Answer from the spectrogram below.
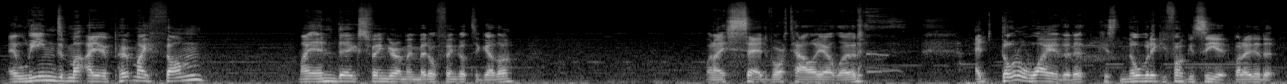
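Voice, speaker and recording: A man's voice: medium pitch, a little slow, long pauses, faint music behind. A tired man chatting casually while streaming a game, rambling and laughing at himself. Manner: rambling, laughing, self-deprecating.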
